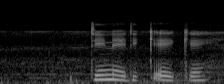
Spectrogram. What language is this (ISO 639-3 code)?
sot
